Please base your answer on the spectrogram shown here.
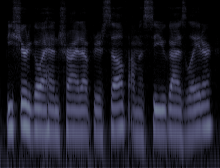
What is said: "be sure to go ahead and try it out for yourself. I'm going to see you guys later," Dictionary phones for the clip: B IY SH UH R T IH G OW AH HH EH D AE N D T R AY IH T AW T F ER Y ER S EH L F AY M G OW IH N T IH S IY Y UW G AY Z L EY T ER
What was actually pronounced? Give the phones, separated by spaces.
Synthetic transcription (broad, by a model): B IY SH UH R T IH G OW AH HH EH D N T R AY IH T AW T F ER Y ER S EH L F AY M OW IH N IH S IY Y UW G AY Z L EY T ER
